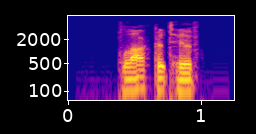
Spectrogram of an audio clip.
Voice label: "placative", english; adjectives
